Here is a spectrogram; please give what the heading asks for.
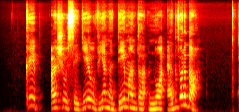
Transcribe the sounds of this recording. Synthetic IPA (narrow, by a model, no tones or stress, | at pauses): kɐɪp | ɐʃjɛʊsʲɛɡʲeːjɛʊʋʲiɛnɐd̪ʲɛɪmɐnt̪ɐnuɔʔæd̪ʋɐɾd̪oː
